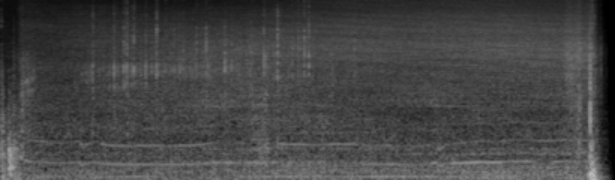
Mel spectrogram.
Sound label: Car Monte Carlo Exterior Power Window Roll Up; transportation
